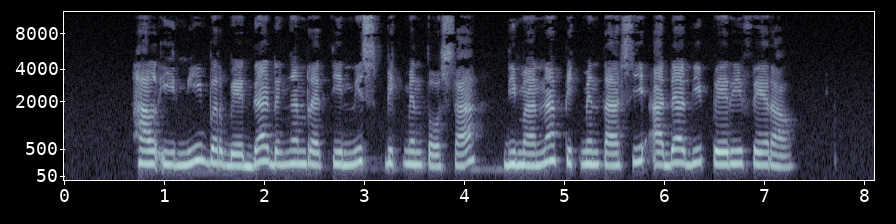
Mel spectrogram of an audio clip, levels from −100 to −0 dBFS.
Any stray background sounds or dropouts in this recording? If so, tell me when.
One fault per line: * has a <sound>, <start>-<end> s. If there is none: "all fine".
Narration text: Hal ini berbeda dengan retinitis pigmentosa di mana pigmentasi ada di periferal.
all fine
